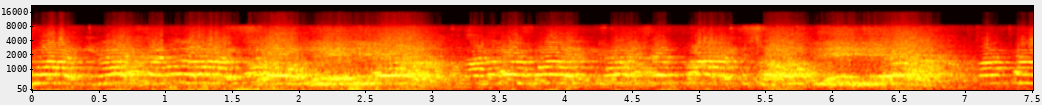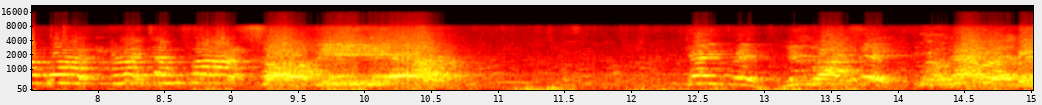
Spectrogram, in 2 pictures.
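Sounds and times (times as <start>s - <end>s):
crowd shouting a slogan: 0.0s - 10.8s, 13.1s - 15.0s.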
